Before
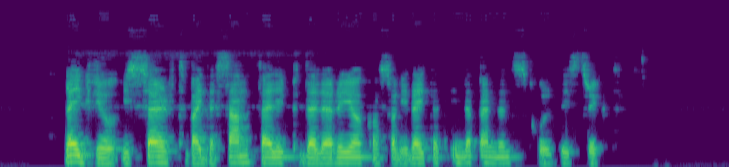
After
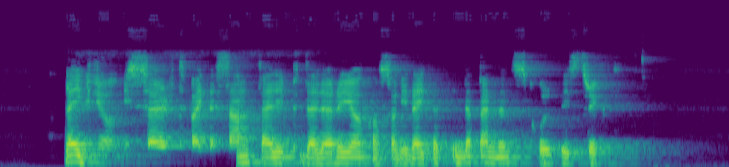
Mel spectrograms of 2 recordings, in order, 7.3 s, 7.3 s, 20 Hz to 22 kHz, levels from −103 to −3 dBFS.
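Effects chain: limiter -19 dBFS, peak gain reduction 7.5 dB; 0.91–2.37 rippled Chebyshev high-pass 410 Hz, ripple 3 dB; reverb RT60 1.3 s, pre-delay 12 ms, DRR 12.5 dB; gain +7.5 dB

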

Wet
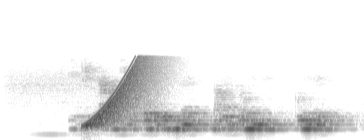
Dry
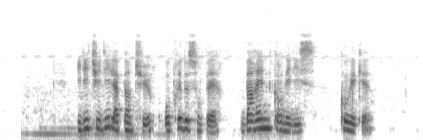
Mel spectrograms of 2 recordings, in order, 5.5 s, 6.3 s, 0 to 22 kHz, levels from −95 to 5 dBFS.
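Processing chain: per-bin expansion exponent 1.5; treble ducked by the level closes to 1300 Hz, closed at -27.5 dBFS; bell 590 Hz -11 dB 0.52 oct; comb 7 ms, depth 78%; reverse; compressor 6:1, threshold -40 dBFS, peak gain reduction 16 dB; reverse; vocoder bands 32, saw 95.7 Hz; varispeed +16%; crackle 540/s -62 dBFS; band-pass sweep 2200 Hz -> 330 Hz, 1.34–2.51; painted sound rise, 1.21–2.03, 270–5000 Hz -42 dBFS; air absorption 210 m; reverb RT60 0.95 s, pre-delay 32 ms, DRR -10 dB; gain +2.5 dB

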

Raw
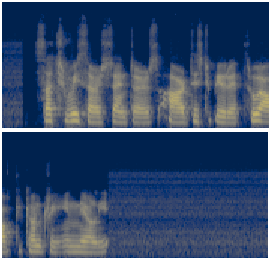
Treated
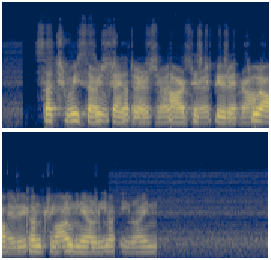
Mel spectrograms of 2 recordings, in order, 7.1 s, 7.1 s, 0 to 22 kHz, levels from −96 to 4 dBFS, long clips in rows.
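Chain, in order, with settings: reverse delay 0.56 s, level -6 dB; small resonant body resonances 300/480/1800 Hz, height 11 dB, ringing for 30 ms

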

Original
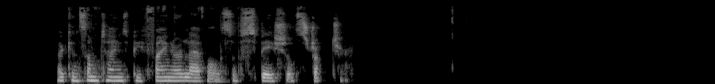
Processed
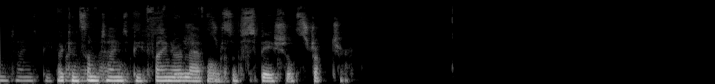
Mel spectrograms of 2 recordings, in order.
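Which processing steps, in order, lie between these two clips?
tilt shelf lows +8 dB, about 650 Hz; on a send: reverse echo 0.905 s -13.5 dB; on the sum: gain -1.5 dB

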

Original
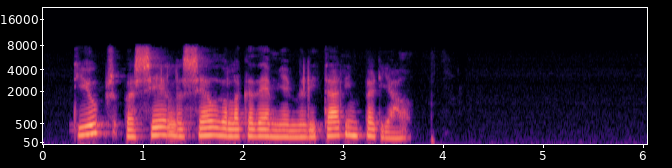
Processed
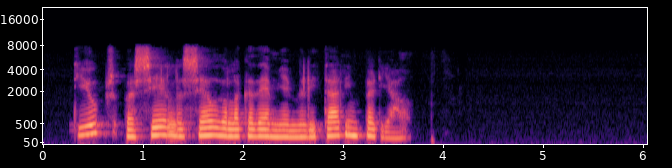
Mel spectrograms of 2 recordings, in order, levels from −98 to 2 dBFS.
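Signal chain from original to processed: 0.78–3.33 low shelf 440 Hz +5.5 dB

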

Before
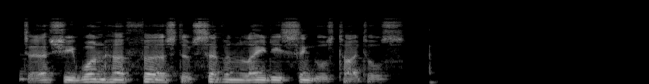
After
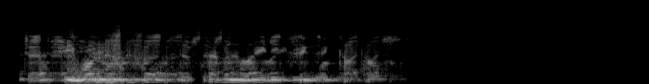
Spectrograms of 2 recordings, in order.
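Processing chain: median filter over 5 samples; high shelf 7600 Hz +9.5 dB; limiter -20 dBFS, peak gain reduction 6.5 dB; 0.67–1.25 sample leveller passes 3; LFO low-pass saw up 2.5 Hz 770–4200 Hz; small resonant body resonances 200/1000 Hz, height 14 dB, ringing for 95 ms; LFO notch sine 0.6 Hz 520–6400 Hz; outdoor echo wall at 37 m, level -9 dB; ending taper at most 100 dB/s; gain -8.5 dB

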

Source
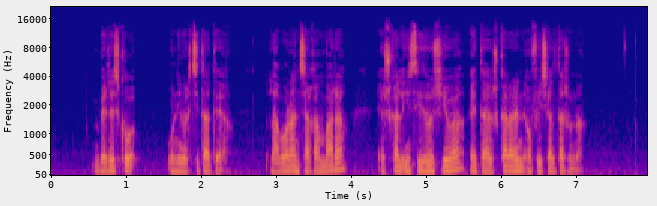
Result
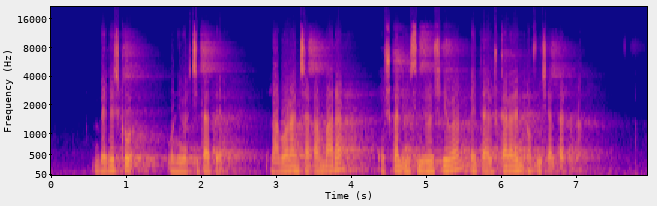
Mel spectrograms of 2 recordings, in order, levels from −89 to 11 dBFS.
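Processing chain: Wiener smoothing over 25 samples; 6.53–7.04 tone controls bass -13 dB, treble -8 dB; digital reverb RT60 1.2 s, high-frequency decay 0.85×, pre-delay 75 ms, DRR 10 dB; gain +6 dB

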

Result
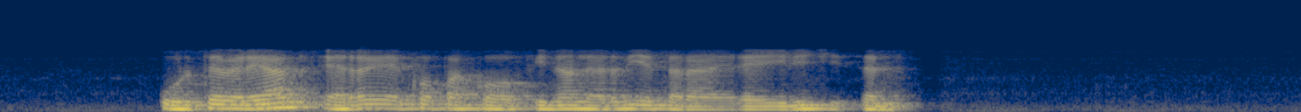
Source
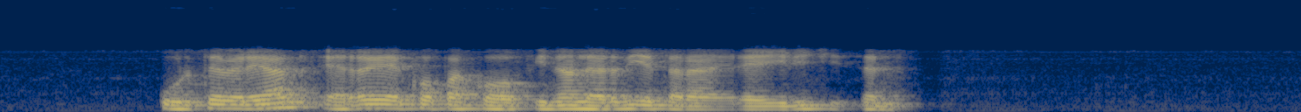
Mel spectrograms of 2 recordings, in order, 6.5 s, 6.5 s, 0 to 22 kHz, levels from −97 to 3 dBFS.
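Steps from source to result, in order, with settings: air absorption 360 m; 1.8–3.95 compressor, threshold -24 dBFS, peak gain reduction 8 dB; tone controls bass +12 dB, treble -10 dB

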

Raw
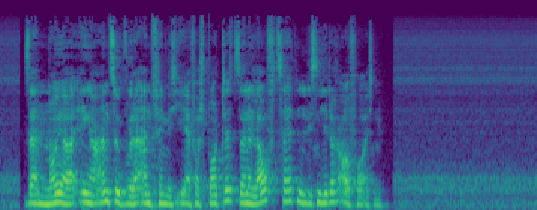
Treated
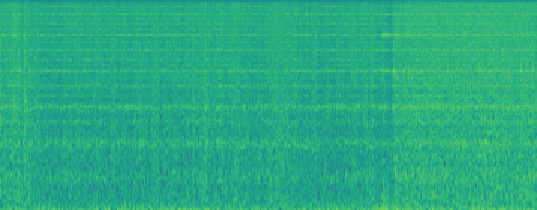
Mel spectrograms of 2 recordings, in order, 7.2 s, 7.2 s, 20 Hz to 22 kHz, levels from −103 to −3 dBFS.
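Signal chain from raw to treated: FFT order left unsorted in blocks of 256 samples; high shelf 6000 Hz +3.5 dB; in parallel at +2.5 dB: compressor, threshold -30 dBFS, peak gain reduction 13 dB; on the sum: overdrive pedal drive 30 dB, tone 4900 Hz, clips at -9 dBFS; sine folder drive 20 dB, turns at -11.5 dBFS; on a send: frequency-shifting echo 0.151 s, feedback 50%, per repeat -68 Hz, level -3 dB

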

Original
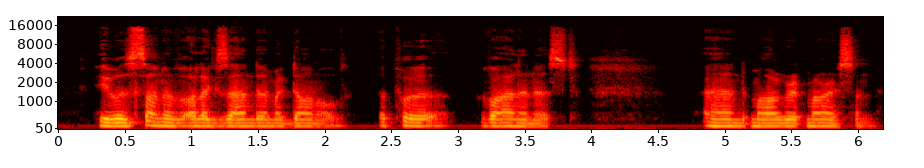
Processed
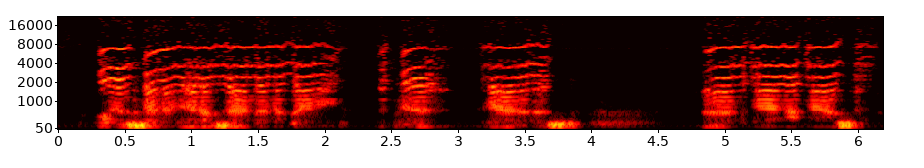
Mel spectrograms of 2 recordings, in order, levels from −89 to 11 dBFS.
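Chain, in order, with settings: spectrum mirrored in octaves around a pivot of 910 Hz; spectral noise reduction 13 dB

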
